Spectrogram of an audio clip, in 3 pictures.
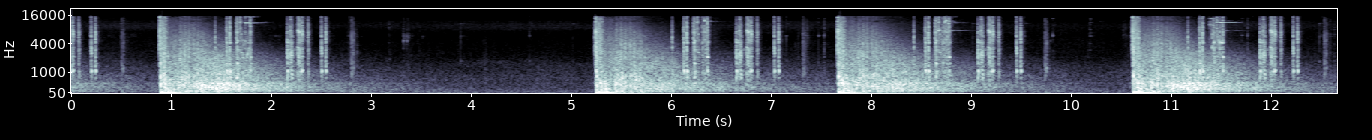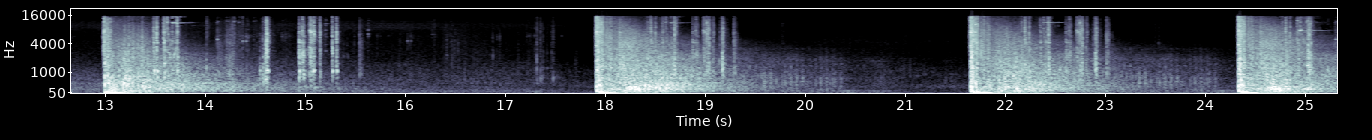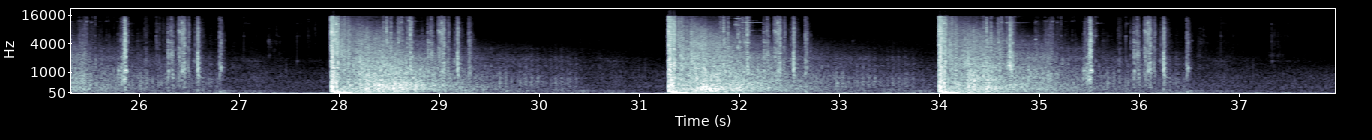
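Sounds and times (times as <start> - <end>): rifle shots echoing: 0.0 - 3.1, 5.2 - 9.8, 10.6 - 15.4, 17.9 - 20.4, 21.6 - 26.8, 27.9 - 30.5, 31.3 - 36.5.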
